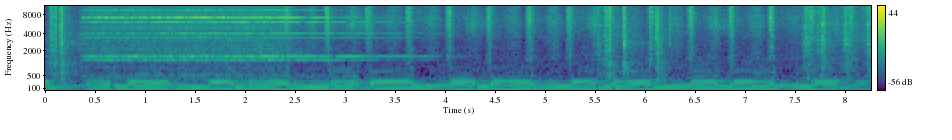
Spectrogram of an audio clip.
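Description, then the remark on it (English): A telephone bell in the next room rings steadily in loud, repeated bursts, with sharp mechanical clacks tapping irregularly over it. No one speaks. “she's typing the words, "The phone rang," and her fucking phone rings in the next room.”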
